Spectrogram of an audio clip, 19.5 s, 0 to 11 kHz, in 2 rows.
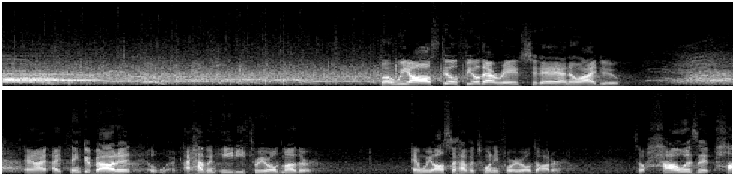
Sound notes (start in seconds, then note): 4.3 applause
